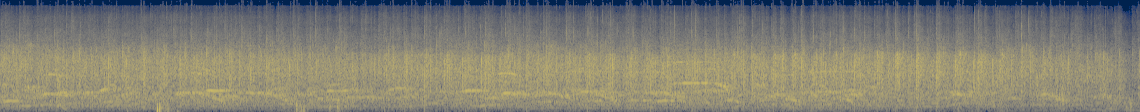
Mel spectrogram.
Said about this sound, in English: Somebody shout, in Jesus' name. Why don't you give the Lord one more hand clap of praise right now? Maybe close your eyes and give him a shout of praise. Hallelujah. Hallelujah.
